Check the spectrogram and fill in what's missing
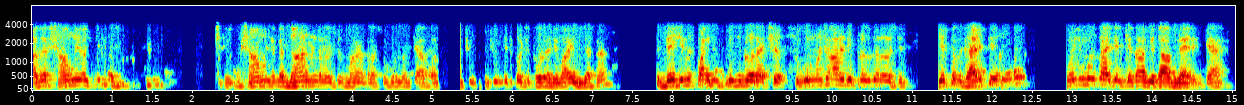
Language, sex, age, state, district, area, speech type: Kashmiri, male, 45-60, Jammu and Kashmir, Bandipora, rural, conversation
